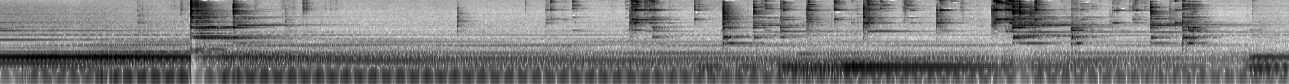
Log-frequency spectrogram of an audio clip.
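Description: Live instrumental band playing a slow, sustained passage: a steady, pulsing low drone and held tones, with scattered metallic, bell-like percussion strikes that ring on. The strikes come thickest about two seconds in and again from about seven to eleven seconds in.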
